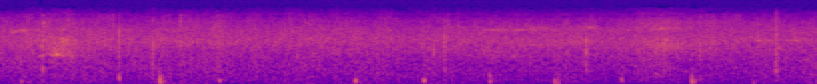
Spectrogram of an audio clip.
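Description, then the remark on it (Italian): Steady, soft hiss of rain falling outdoors, with a series of evenly spaced footsteps of someone walking through the rain at a walking pace. No one speaks. “vabbè proviamoci dai provo a tenere la mano sopra dobbiamo camminare in mezzo alla pioggia”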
